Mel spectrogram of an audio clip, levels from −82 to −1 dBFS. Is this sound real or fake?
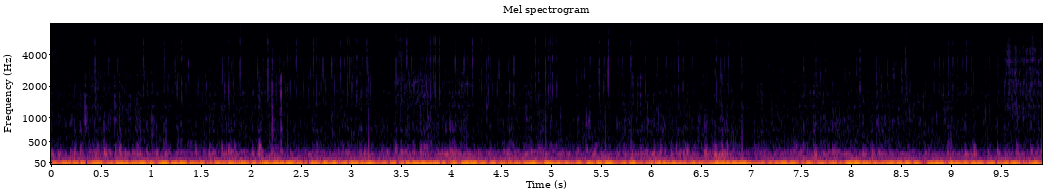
real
